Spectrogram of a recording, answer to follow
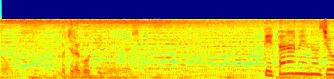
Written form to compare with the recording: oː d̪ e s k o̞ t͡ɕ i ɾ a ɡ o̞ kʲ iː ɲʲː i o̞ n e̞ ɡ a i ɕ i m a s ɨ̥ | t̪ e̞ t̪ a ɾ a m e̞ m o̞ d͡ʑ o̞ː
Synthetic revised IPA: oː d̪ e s k o̞ t͡ɕ i ɾ a ɡ o̞ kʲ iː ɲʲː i o̞ n e̞ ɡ a i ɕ i m a s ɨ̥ | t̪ e̞ t̪ a ɾ a m e̞ n o̞ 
